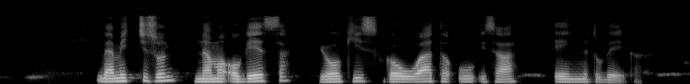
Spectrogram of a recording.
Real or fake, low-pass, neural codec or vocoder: fake; 9.9 kHz; codec, 24 kHz, 0.9 kbps, WavTokenizer, large speech release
